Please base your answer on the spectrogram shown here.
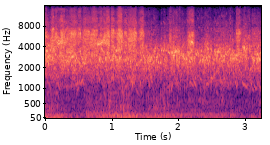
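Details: A colony of budgies in an aviary chirping together, a thick high-pitched babble of tweets and brief squeaky notes, one sharper note standing out midway.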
